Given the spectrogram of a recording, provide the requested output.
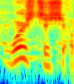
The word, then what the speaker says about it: Worcestershire: Worcestershire. How do you say it? – Worcestershire. – Do British people just say Worcester sauce?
